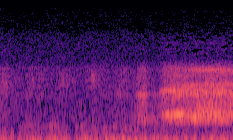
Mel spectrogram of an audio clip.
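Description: Near silence, then a faint, drawn-out animal call with a steady pitch that begins about one and a half seconds in.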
